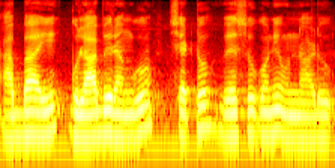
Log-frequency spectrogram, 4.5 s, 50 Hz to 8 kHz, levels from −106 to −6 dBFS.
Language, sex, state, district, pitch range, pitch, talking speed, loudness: Telugu, male, Telangana, Hyderabad, 125-140 Hz, 130 Hz, 80 wpm, -18 LUFS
